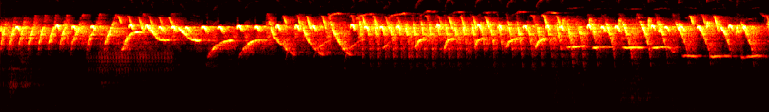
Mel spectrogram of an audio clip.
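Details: Canary singing to its female, which it mates with after hearing this song; a dense, fast run of high trills and rolling chirps, with rapid sweeping notes throughout and no pause.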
